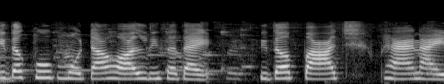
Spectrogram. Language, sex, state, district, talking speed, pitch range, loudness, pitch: Marathi, female, Maharashtra, Gondia, 150 wpm, 255-280 Hz, -14 LUFS, 265 Hz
